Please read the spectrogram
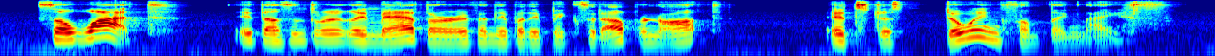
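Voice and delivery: little chaos gremlin voice. Voicing Cricket as she looks back at her, chaos gremlin voice. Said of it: "my go-to chaos gremlin voice".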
